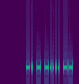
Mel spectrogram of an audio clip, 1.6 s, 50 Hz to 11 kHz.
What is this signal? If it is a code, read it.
Morse code, heard as a keyed tone, about 46 wpm, 700 Hz. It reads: NT6M
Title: USA Call Signs - 4 Characters - 4x Character Spacing - 45wpm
